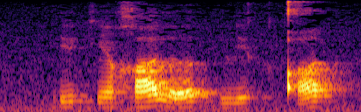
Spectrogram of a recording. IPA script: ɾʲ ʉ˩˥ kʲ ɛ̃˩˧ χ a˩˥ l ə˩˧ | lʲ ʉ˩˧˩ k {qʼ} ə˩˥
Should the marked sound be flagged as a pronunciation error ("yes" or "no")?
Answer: no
